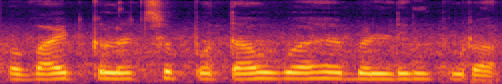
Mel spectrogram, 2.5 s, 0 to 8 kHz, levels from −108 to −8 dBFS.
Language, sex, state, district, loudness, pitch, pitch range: Hindi, female, Bihar, Darbhanga, -23 LUFS, 200 Hz, 195-210 Hz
